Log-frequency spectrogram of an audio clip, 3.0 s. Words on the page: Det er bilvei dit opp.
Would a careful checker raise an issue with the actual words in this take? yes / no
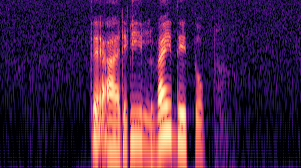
no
